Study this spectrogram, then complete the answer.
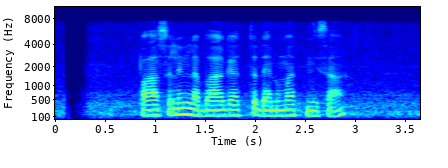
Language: Sinhala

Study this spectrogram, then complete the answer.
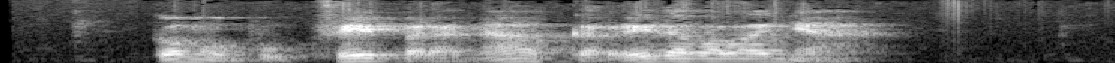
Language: Catalan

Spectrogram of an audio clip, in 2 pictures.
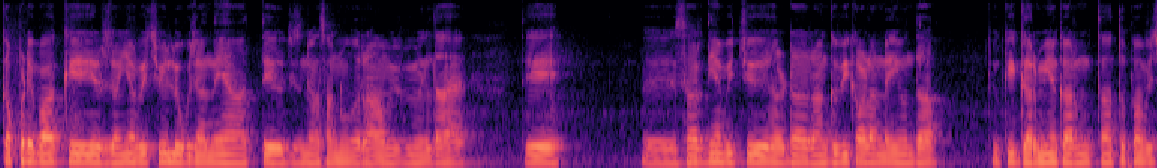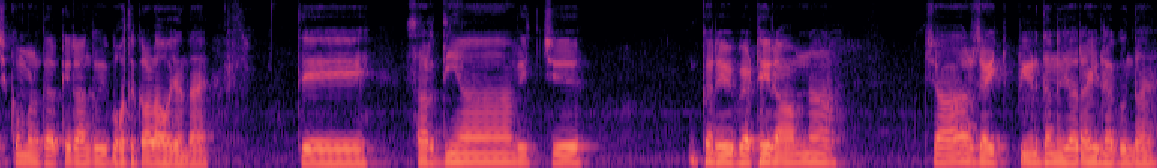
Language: Punjabi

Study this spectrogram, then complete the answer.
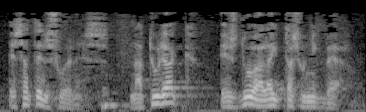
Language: Basque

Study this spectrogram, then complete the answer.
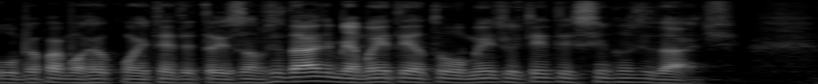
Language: Portuguese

